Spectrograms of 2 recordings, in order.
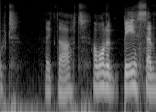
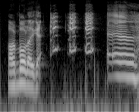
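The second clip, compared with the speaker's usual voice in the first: mock crying; 12 semitones higher, 6 dB louder than usual. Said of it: "Some crying there".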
